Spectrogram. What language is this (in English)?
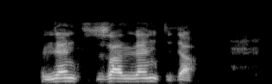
Kabyle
